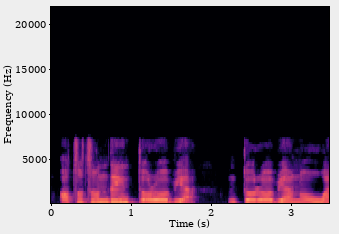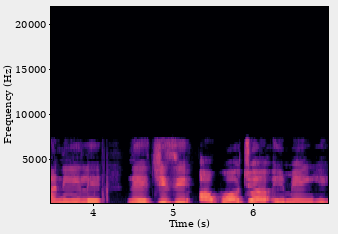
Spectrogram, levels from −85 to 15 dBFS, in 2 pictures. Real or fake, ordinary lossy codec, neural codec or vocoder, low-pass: real; none; none; 7.2 kHz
